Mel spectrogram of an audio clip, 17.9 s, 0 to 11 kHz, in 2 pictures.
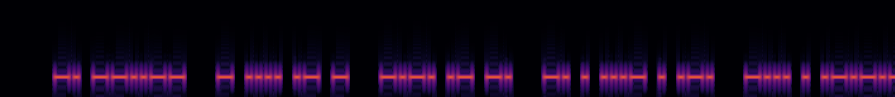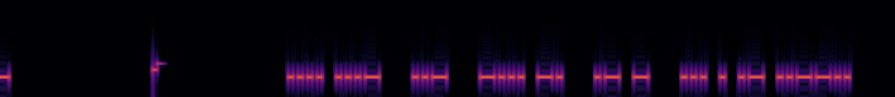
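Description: Morse code keyed at 25 words per minute, sending practice sentences built from the top 300 words and abbreviations: a single steady mid-pitched tone beeping in quick dots and dashes, falling silent briefly around a faint click before the fast keying resumes.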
